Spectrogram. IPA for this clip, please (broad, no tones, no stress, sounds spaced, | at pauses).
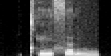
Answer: cʰ e s ɐ ɾ u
